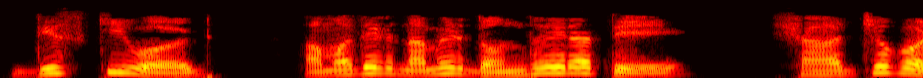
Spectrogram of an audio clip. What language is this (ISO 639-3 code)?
ben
